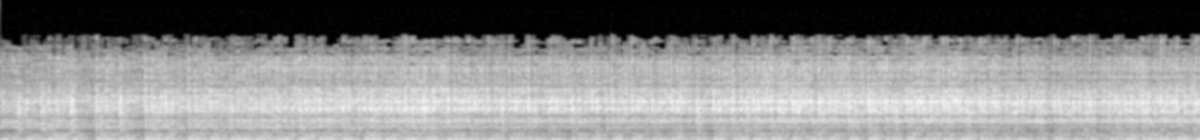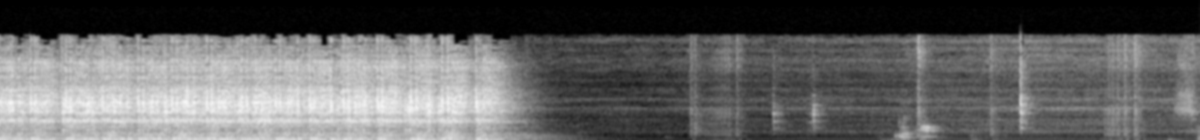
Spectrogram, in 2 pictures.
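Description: Very fast continuous roll on an electronic drum kit, hands and both feet going at once, a dense unbroken stream of strokes that stops abruptly about nine seconds in. A few faint clicks follow.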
